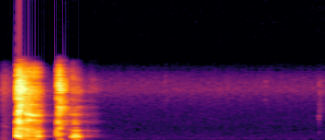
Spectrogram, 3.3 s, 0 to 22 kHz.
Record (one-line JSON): {"cough_length": "3.3 s", "cough_amplitude": 23765, "cough_signal_mean_std_ratio": 0.28, "survey_phase": "beta (2021-08-13 to 2022-03-07)", "age": "45-64", "gender": "Female", "wearing_mask": "No", "symptom_none": true, "smoker_status": "Never smoked", "respiratory_condition_asthma": false, "respiratory_condition_other": false, "recruitment_source": "REACT", "submission_delay": "3 days", "covid_test_result": "Negative", "covid_test_method": "RT-qPCR", "influenza_a_test_result": "Negative", "influenza_b_test_result": "Negative"}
